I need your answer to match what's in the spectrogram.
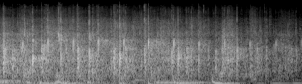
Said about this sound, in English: All right, let's give these guys another round of applause.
